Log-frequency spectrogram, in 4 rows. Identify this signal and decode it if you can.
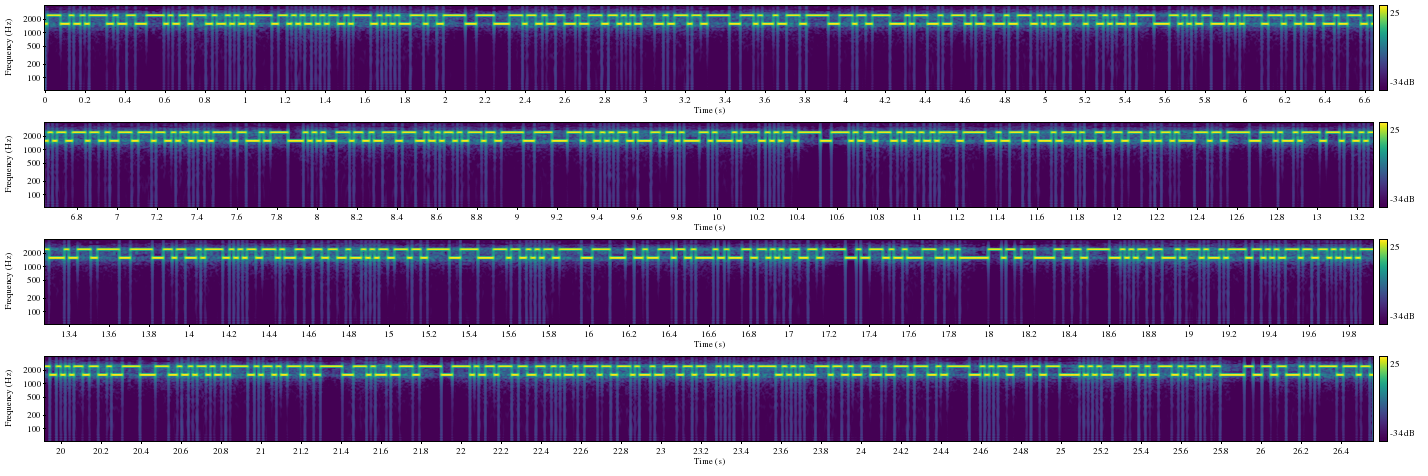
RTTY, about 45.45 baud. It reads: NEW JERSEY TO WARN THAT OZAWAS FORCE WAS A DECOY AND TO SUGGEST DETACHING THE BATTLESHIPS TO STOP KURITA, MITSCHER RESPONDED THAT IF HALSEY WANTS MY ADVICE
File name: fsk850 / battleshipnj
